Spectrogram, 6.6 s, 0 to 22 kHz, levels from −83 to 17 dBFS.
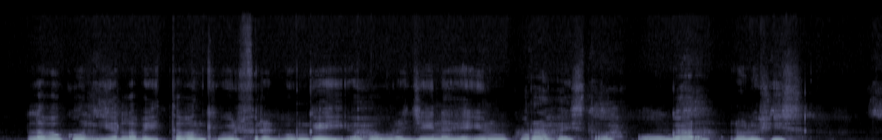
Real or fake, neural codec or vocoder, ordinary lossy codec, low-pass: fake; vocoder, 44.1 kHz, 128 mel bands every 256 samples, BigVGAN v2; none; 19.8 kHz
